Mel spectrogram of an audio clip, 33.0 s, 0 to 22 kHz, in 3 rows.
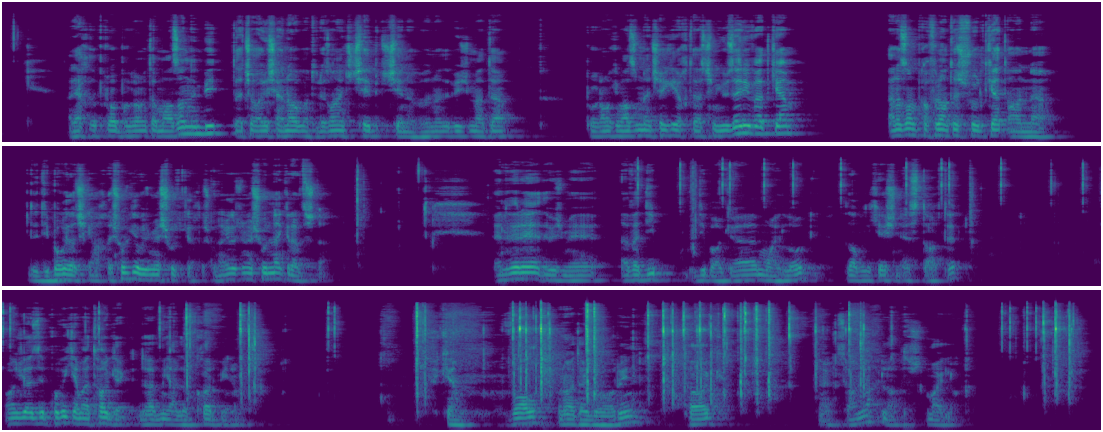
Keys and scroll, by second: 24.2 ctrl+x, 26.0 Return, 26.9-29.7 typing, 30.3 ctrl+v, 32.4 ctrl+c.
